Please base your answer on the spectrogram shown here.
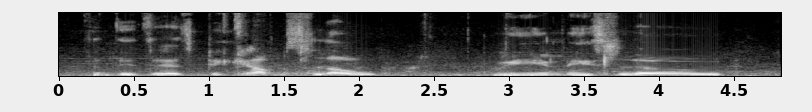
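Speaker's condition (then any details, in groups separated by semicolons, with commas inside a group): Multiple sclerosis; worsening over 17 years; voice much deeper and slower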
